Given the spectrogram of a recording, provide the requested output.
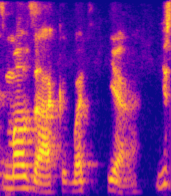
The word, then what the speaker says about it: Mulzac: So it's Mulzac, but yeah, you said it right actually.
